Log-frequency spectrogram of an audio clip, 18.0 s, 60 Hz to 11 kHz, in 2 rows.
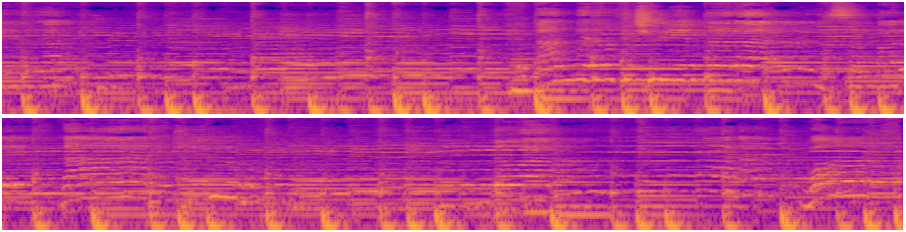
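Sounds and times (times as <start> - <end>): person singing: 0.0 - 1.7, 5.0 - 18.0
country band playing: 0.0 - 18.0.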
